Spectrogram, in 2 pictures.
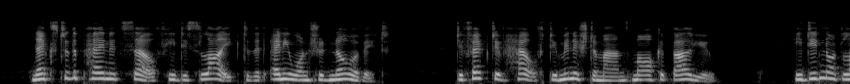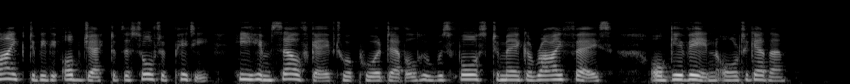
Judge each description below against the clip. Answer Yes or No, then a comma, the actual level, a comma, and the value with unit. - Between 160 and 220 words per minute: Yes, average, 185 wpm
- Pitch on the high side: Yes, high, 210 Hz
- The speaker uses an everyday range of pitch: Yes, average, 3.5 semitones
